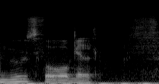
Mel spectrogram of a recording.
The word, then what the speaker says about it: Moosevogel: I would pronounce that Moosevogel, as I actually took 5 years of German.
